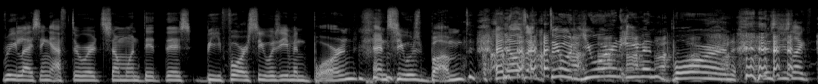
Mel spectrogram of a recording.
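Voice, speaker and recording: A woman's voice: a little high, normal speed, few pauses, bright, forceful tone. A young woman hosting a podcast, talking enthusiastically and swearing casually. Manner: enthusiastic, swears casually, says "sick" a lot. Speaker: podcast host.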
